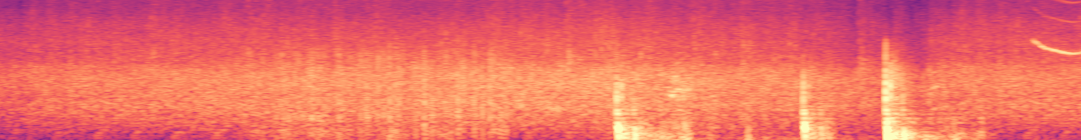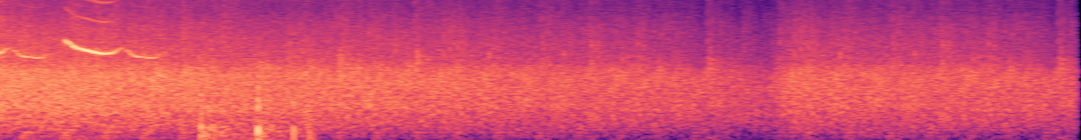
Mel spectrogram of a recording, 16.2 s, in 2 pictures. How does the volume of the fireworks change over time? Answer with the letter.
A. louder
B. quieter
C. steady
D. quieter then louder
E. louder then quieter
E.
